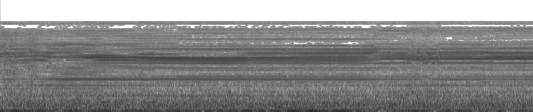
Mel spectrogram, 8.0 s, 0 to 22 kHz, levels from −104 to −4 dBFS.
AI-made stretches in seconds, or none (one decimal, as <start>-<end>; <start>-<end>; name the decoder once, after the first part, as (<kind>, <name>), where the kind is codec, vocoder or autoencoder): 6.1-6.6 (autoencoder, DAC-VAE)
